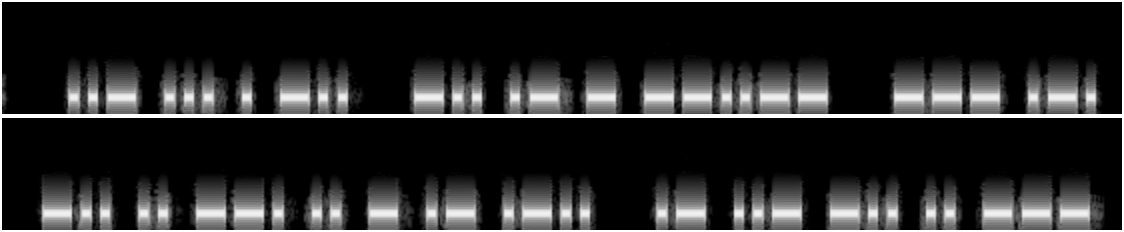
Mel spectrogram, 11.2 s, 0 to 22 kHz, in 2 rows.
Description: Morse code, heard as a keyed tone, about 25 wpm, 600 Hz. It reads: USED DAT, OR DIGITAL AUDIO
